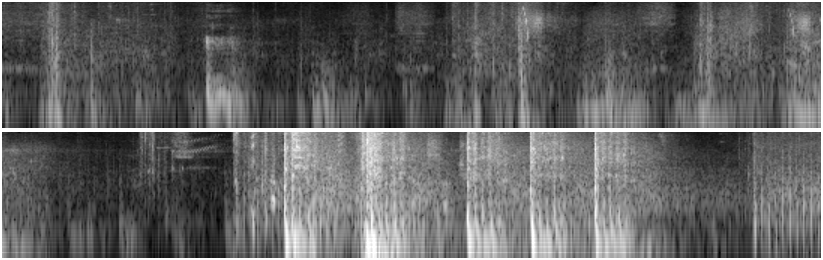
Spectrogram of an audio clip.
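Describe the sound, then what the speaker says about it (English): Weapon fire in Apex Legends, where a charge rifle is in use. Scattered quieter impacts and shuffling lead into a loud run of heavy, rapid shots near the end. "Stop it with the charge rifle!"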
